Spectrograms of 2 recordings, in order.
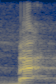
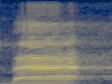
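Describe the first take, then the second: First: The final sound is stopped crisply with no airflow. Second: The final sound is drawn out with flowing air. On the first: The speaker calls it right. "harus ba jelas ya ketika hamzah berharokat sukun" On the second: The speaker calls it wrong. "nggak boleh ba. Kalau ba itu berarti dia uh, rokhawah, dialirkan"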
